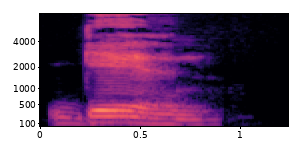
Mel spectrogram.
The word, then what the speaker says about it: gehen: Gehen. – Gehen. – Gehen. – This is spelled G-E-H-E-N. And that H just stretches the vowel out.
